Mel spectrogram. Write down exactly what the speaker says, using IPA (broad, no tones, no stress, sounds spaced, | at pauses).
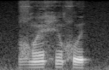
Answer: ʁʷ ɛ̃ h ĩ χʷ ɪ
